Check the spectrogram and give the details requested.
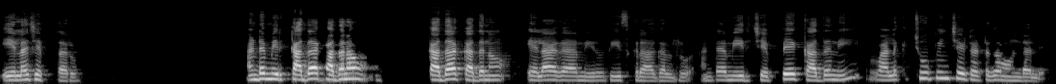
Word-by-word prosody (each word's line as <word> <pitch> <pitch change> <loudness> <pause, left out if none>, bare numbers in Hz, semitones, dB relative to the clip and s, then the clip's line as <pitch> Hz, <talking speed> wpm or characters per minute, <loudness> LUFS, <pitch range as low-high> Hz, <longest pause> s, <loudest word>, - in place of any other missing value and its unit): ఎలా 210 +2 +1
చెప్తారు? 185 -7 -6 1.7
అంటే 225 +4 +4
మీరు 240 -2 +3
కథా, 230 +3 +8
కథనం 245 +3 +6 0.8
కథా, 215 +3 +6 0.2
కథనం 205 +1 0 0.4
ఎలాగా 200 0 0
మీరు 180 0 -10
తీసుకురాగలరు? 175 -3 -9 0.2
అంటే 190 +3 -10
మీరు 200 -2 -5
చెప్పే 190 +5 +2 0.2
కథని 215 +3 -2 0.3
వాళ్ళకి 205 +2 -5
చూపించేటట్టుగా 260 -8 -3
ఉండాలి. 170 -3 -7
205 Hz, 100 wpm, -18 LUFS, 190-225 Hz, 1.7 s, కథా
